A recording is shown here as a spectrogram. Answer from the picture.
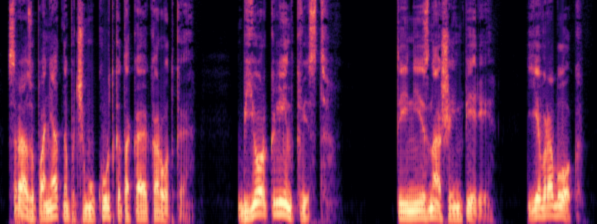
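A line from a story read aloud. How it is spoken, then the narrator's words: Curt, businesslike young woman. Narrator (Russian): говорила девушка отрывисто, по делу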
